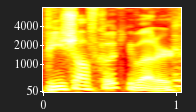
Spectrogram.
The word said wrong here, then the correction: Biscoff: Is that how you say it? – Is it Bischoff? – Biscoff.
